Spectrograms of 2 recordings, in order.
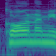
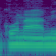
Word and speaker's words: Konami: con amici dice allora la pronuncia corretta e konami quella vera proprio in italia si dice anche konami tranquillamente un po come sega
